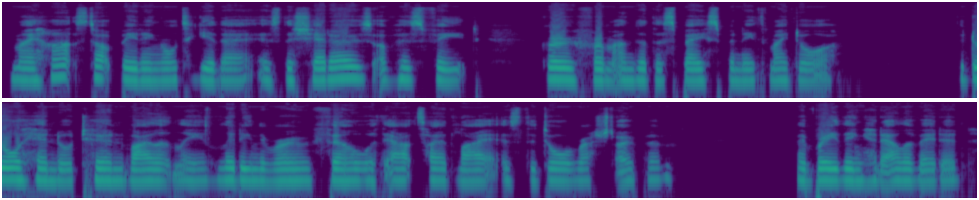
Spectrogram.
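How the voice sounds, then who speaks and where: A young woman narrates a story in soft ASMR style, her tone very dark and mellow. Her pitch sits on the low side and moves little, with deliberate pauses between phrases. The sound is dry and close. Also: completely flat delivery, no room sound, lo-fi sound. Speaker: writer reading her own book.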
